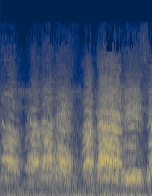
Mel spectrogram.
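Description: A large crowd of local residents protests in the port city of Mytilene on Lesbos, Greece, against the visit of EU Home Affairs Commissioner Ylva Johansson. They chant "Greek islands will not be turned to prisons" in loud, rhythmic bursts, many voices rising and falling together, with no single speaker standing out.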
